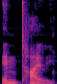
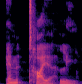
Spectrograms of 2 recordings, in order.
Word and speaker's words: entirely: IO short I long o when do we then have entirely. So I tire I entirely. Now make sure you don't pronounce the R in entire. It's not entirely. It's entirely.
